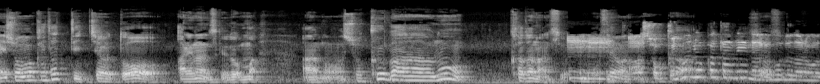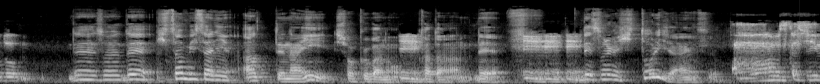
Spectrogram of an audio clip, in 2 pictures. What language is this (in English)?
Japanese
